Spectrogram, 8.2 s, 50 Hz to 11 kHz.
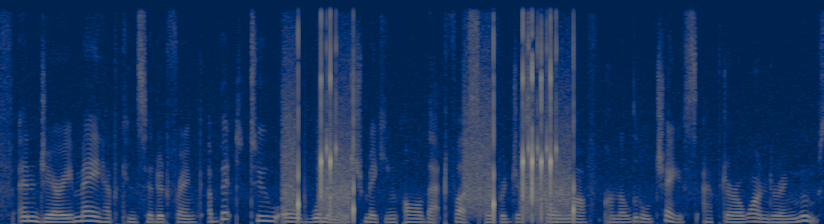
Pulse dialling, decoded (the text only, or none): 2 4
